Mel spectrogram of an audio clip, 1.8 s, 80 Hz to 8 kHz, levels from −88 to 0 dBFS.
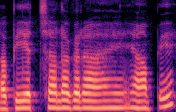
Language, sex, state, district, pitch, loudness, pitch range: Hindi, female, Chhattisgarh, Bastar, 190 Hz, -16 LUFS, 185-195 Hz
